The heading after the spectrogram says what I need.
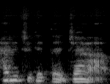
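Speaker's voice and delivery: soft, breathy whispered aside. Retelling what an extra on set asked: imitating someone whispering. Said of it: "she started whispering".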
